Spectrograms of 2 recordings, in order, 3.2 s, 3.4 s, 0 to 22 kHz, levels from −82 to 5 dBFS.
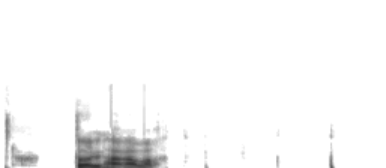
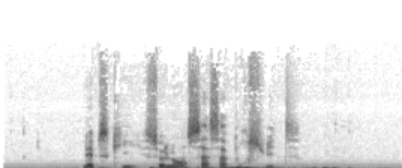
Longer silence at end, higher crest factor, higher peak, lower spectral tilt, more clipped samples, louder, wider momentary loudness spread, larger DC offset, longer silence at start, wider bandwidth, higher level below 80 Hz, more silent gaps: first, 1.9 s vs 0 s; about the same, 22 dB vs 18 dB; first, 0 dBFS vs -6 dBFS; first, -7 dB/octave vs -4 dB/octave; neither; first, -17 LUFS vs -25 LUFS; second, 11 LU vs 21 LU; neither; about the same, 0.15 s vs 0.05 s; second, 7.4 kHz vs 15.5 kHz; second, -62 dBFS vs -32 dBFS; first, 0.32-0.61 s vs none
